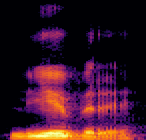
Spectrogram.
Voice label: Hare spanish

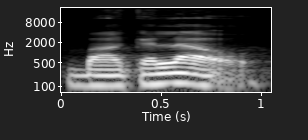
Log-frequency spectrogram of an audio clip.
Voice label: Cod, spanish

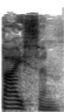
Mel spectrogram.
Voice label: "Bison" english

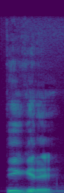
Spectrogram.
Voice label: Tiger spanish

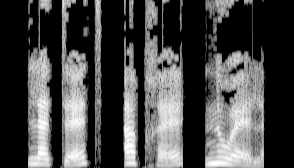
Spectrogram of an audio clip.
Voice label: La tete apres noel french

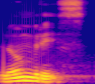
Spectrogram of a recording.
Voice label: Worm spanish

